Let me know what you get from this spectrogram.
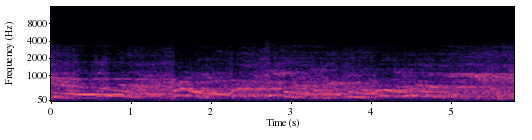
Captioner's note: announcer speaking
